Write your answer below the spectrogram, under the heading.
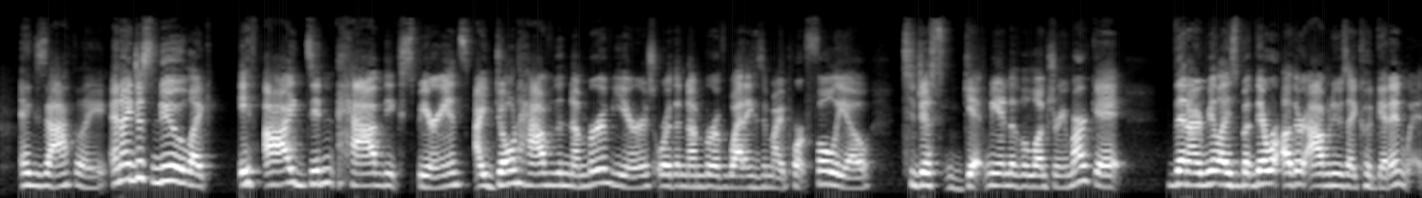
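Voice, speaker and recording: In a very clean recording with a silent background, a woman speaks with an American accent at a moderate pace. Her pitch is fairly high, her pitch variation ordinary, and her tone bright and sharp. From Oregon, US. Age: 20s. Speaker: wedding videographer. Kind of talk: podcast interview.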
